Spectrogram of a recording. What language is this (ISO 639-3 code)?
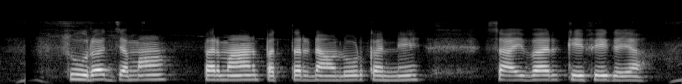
hin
